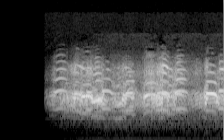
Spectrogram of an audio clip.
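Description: A goose gives a continuous run of harsh, nasal honks, rough and braying, with slight breaks between bursts and no other sounds.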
